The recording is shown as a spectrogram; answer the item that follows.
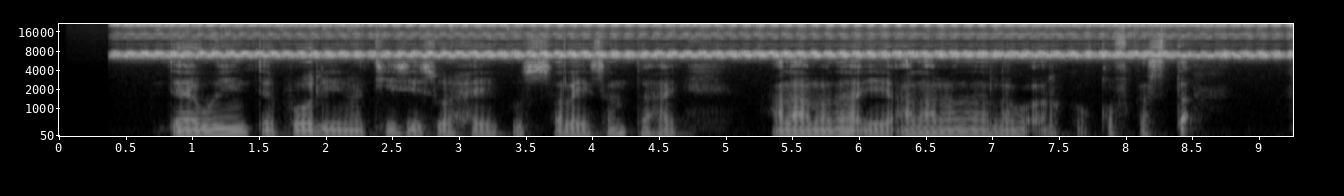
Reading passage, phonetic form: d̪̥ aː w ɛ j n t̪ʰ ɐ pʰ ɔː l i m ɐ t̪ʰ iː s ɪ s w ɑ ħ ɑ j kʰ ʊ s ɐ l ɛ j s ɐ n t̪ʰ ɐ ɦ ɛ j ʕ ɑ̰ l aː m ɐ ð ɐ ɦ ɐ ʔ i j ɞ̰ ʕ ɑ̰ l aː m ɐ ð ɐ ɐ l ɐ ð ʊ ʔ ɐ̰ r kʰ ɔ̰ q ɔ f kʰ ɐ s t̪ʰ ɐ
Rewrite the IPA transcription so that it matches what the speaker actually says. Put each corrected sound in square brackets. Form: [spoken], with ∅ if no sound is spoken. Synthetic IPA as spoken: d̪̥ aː w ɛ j n t̪ʰ ɐ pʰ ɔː l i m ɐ t̪ʰ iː s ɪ s w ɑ ħ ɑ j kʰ ʊ s ɐ l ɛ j s ɐ n t̪ʰ ɐ ɦ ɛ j ʕ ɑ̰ l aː m ɐ ð ɐ ɦ ɐ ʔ i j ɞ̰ ʕ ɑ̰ l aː m ɐ ð ɐ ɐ l ɐ [ɣ] ʊ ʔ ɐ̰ r kʰ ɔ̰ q ɔ f kʰ ɐ s t̪ʰ ɐ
